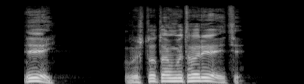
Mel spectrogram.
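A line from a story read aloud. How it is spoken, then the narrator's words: Stern shout from behind. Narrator (Russian): Строго прокричал за спиной Сицкий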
